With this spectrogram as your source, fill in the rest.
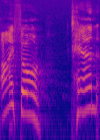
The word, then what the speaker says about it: iPhone X: read is it the iPhone 10 or is it the iPhone x10 it covered this on a previous show he said it's the iPhone X I said really but people say it's pronounced 10 I said I said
